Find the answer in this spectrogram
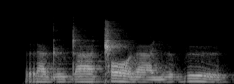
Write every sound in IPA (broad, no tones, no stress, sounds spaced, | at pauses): r a ɖ ø y̯ ɖ aː ǁ ɔː ɳ aː ɲ ø b øː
